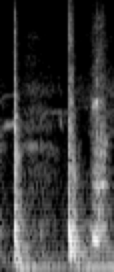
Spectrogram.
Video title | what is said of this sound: FMP Car Rebuild Film You Tube | don't just go like that cuz it sounds solid enough, but it really isn't.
